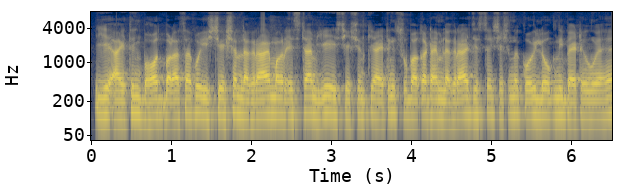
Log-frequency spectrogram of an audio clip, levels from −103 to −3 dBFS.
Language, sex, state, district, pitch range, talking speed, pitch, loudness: Hindi, male, Punjab, Fazilka, 105-115 Hz, 305 wpm, 110 Hz, -19 LUFS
